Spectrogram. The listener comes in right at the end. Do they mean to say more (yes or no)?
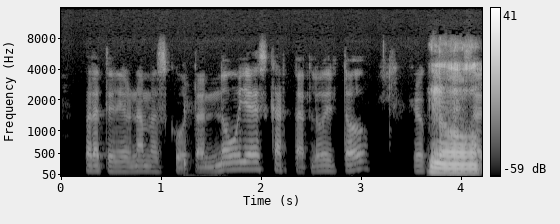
no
